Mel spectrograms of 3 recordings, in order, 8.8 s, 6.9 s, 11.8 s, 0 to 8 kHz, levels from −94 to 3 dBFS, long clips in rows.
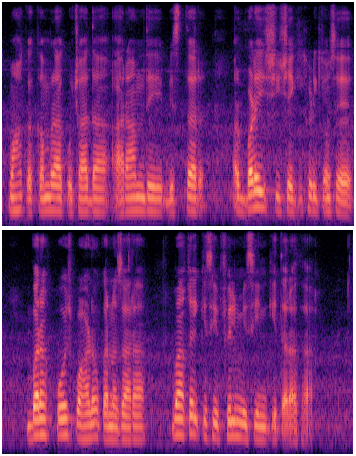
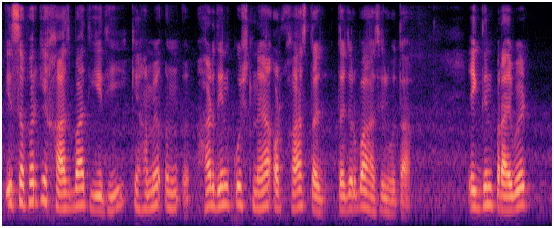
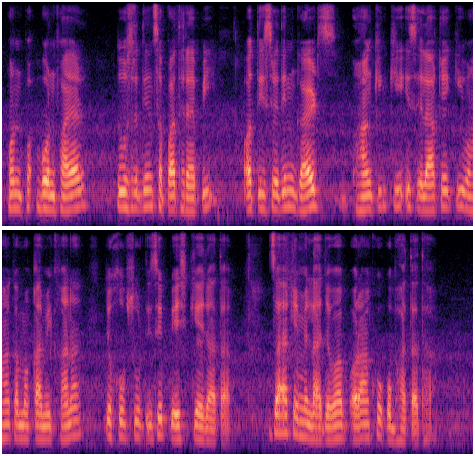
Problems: constant background noise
